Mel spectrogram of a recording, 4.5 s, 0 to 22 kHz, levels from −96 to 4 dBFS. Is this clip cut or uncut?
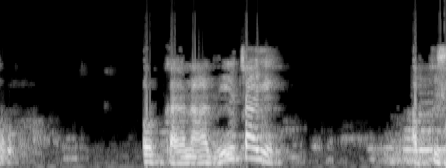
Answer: uncut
